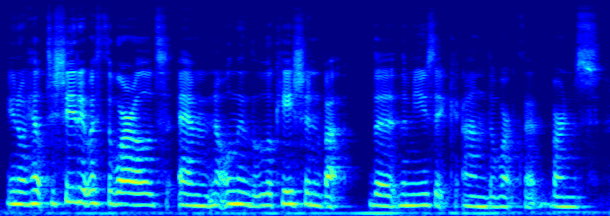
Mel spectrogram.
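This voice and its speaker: A woman's voice: medium pitch, steady tone, moderate pace, darkish tone. A woman with a Scottish accent, a musician giving an informal introduction of herself at an online meeting. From south-west Scotland. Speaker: musician, singer and music educator.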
